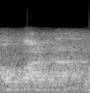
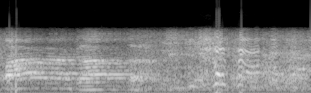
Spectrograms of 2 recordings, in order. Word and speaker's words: alpargata: Alpargata. Vamos levanta quem conheceu a alpargata. Ei, companheira. Conheceu porque usou. A gente era tão pobre que a pronúncia não era alpargata, era paragata.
